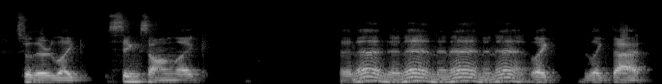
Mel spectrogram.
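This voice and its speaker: At a very slow pace, a man talks with an American accent and ordinary pitch variation. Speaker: English tutor. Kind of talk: online English lesson.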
